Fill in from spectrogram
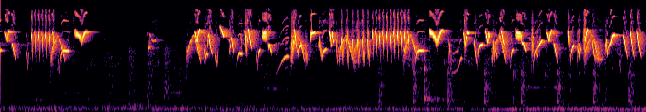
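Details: Extended sanger bird song, a quick opening phrase, short lull, then sustained rapid chattering of high chirps, sweeping whistles and buzzy trills repeated densely to the end.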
